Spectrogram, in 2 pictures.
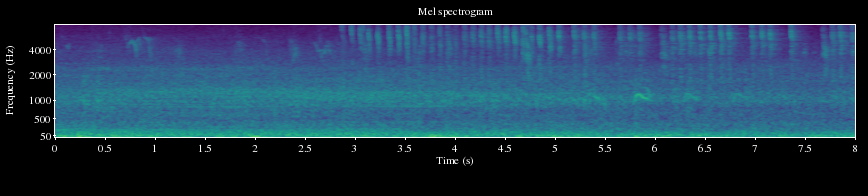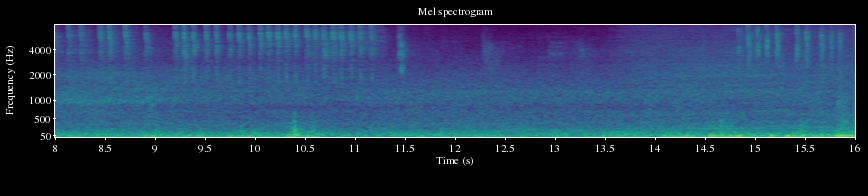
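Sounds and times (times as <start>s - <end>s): small birds chirping rapidly: 0.0s - 13.5s, 14.7s - 16.0s
low outdoor rumble: 11.2s - 16.0s.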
